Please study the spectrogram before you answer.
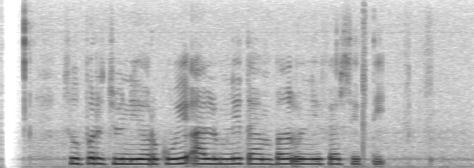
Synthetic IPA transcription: supərd̥ʒ̥uniɔrkuwiʔalumnit̪ɛmpəlunifɛrsit̪i

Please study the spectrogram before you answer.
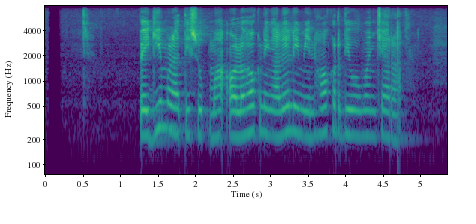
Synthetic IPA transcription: pɛɡiməlat̪isuk̚maʔɔlɔɦɔk̚niŋaliliminɦɔkərdiwawaɲt͡ʃaɾa

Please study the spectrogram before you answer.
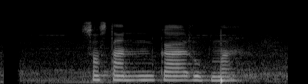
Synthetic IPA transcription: sʌ̃st̪ʰankarupma

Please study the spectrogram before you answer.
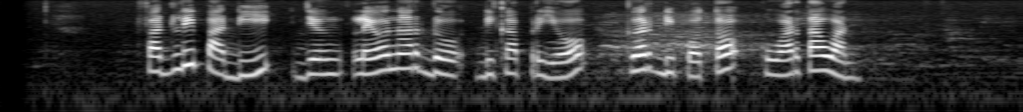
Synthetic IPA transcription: fadlipadid͡ʒɨŋlɛɔnardodikapɾiɔkɨrdipɔt̪ɔkuwart̪awan

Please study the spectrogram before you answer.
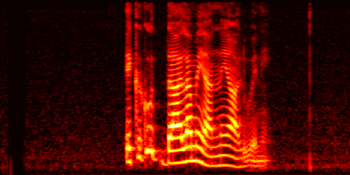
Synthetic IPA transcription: ekəkut̪̚d̪aːlaməjanːəjaːlṵʋḛnḭ

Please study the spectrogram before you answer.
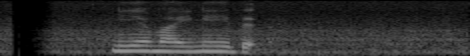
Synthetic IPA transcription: nijɐmɐineːd̪ə

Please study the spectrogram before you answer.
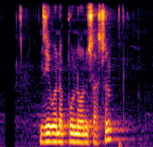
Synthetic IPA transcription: d͡ziβʌnʌpurnʌʌnusasʰʌn

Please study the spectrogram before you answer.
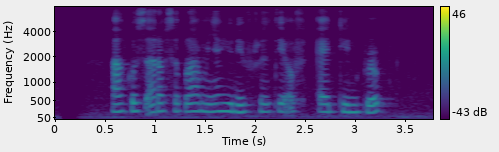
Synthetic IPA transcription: ʔaɡ̥ʊsaɾap̚səkolahmiɲaunifərsit̪iɔ̰fʔɛdinburk̚

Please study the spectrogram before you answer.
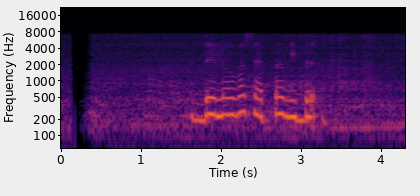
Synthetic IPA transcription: d̪eloʋəsɛpːəʋid̪ə

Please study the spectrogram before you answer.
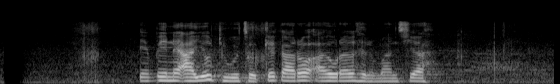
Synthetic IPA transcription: impineajud̪̥i̤wud̥ʒ̥ṳt̪̚kekaɾoʔauɾɛlɦɛlmansiah

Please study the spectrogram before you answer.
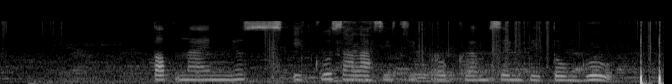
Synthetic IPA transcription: t̪ɔp̚naɪnʊsikusalahsid̥ʒ̥i̤pɾoɡ̥ɾamsɪŋd̪̥i̤t̪uŋɡu

